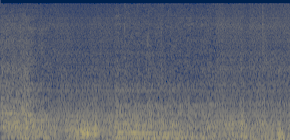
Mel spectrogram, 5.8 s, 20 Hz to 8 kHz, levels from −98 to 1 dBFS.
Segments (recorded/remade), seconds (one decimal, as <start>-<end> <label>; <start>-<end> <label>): 0.0-1.1 recorded; 1.1-2.3 remade; 2.3-4.3 recorded; 4.3-5.8 remade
